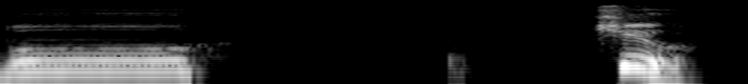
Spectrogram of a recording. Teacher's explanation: you now guys you remember that if as in Whata right if we have the ye sound and it goes after the T sound it gives us this CH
